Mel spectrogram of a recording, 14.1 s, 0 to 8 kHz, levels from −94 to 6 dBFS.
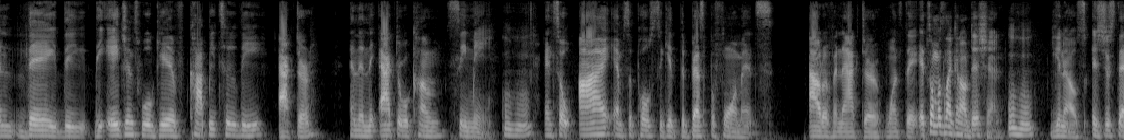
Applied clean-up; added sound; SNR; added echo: none; none; none; none.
